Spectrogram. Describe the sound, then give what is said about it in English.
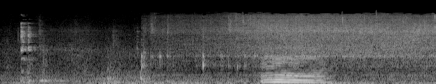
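A few light clinks and taps, then food with mushrooms hits a hot frying pan and a loud, steady sizzle swells up and keeps crackling, with no one talking. “And now, just going to put some of this into the frying pan.”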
